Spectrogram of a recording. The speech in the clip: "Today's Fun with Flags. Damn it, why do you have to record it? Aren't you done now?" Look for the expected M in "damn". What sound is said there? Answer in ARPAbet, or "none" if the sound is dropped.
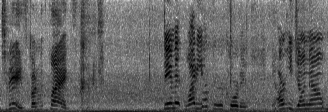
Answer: M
